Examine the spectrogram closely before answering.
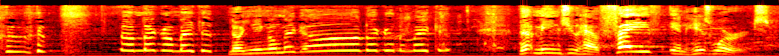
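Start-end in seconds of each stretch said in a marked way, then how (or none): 0.1-2.1 mock wail. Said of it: "you go". 2.3-3.1 imitated taunter. Devil answers the mock wailer. 3.1-4.5 mock wail. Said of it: "you go".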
